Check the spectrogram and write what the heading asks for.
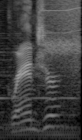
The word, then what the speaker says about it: grandeur: Grandeur? Grandeur, I think is the correct way to pronounce that.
